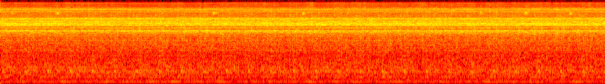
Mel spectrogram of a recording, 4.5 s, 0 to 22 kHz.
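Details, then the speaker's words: Rover P4 with electronic ignition at idle after mixture adjustments, flame now blue: slightly lumpy, irregular beat that never quite settles. Something is still not right; the cause is unknown and new plugs are being considered. "There's still something not right. And I can't put my finger on it."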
